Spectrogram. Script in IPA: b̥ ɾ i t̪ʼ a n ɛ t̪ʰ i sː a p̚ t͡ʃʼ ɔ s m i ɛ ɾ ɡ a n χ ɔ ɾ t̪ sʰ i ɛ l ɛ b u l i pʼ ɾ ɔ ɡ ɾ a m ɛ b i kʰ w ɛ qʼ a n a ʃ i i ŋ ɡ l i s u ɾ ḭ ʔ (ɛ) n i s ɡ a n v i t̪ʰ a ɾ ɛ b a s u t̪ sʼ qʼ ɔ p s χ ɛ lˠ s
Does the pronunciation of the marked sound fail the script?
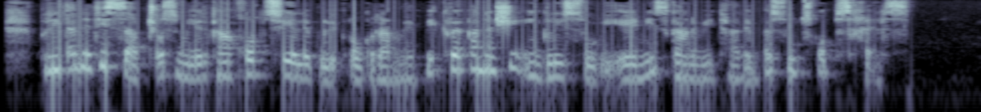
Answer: no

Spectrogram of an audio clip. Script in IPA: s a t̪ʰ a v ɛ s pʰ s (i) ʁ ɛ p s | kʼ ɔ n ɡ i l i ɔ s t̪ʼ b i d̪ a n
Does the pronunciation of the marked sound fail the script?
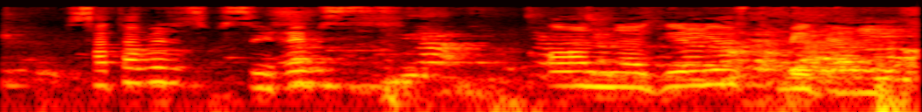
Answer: no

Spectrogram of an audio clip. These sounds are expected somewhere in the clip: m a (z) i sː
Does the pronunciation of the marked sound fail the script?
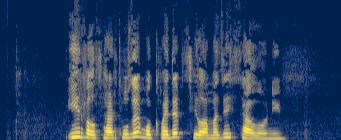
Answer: no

